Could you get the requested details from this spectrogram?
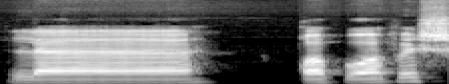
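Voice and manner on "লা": লা with a lengthened, even vowel; sustained recitation vowel on লা; madd on লা. Shown as a demonstration. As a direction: hold the long a of লা steadily. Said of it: "এক আলিফ মাদে আসলি".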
